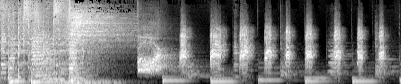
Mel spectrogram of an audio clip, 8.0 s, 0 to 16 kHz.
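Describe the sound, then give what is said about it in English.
A noisy chorus of around 500 Indian runner ducks, kept to eat snails at a vineyard in Stellenbosch, South Africa, quacking together, then a rapid series of loud quacks in a steady rhythm, about one per second. “The army of around 500 Indian runner ducks have a taste for snails, making them valuable employees if you want to keep your vines”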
